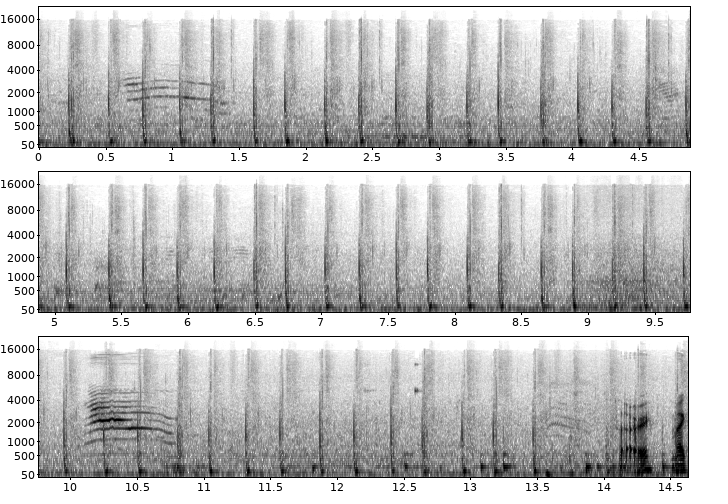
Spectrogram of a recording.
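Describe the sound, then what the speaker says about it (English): A house cat meowing close into a gaming microphone, a few short meows scattered over steady rhythmic game sounds, fairly faint overall. "my cat meowed in the mic"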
